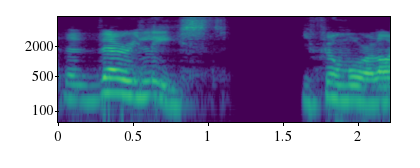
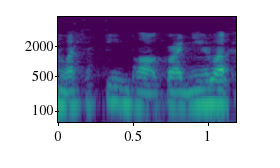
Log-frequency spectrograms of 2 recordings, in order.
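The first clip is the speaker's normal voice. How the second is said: ordinary talk, nothing marked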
